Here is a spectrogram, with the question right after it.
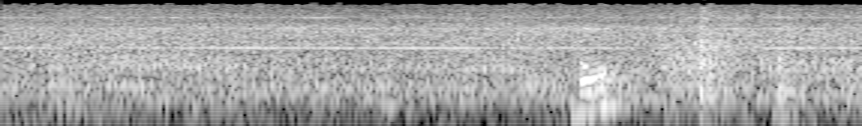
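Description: A vacuum cleaner runs in a steady, whining drone while it tries to suck up scattered pepper, with a brief spoken word and a couple of short bumps partway through.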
